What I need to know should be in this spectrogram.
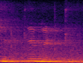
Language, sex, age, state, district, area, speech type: Goan Konkani, female, 18-30, Goa, Murmgao, rural, spontaneous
